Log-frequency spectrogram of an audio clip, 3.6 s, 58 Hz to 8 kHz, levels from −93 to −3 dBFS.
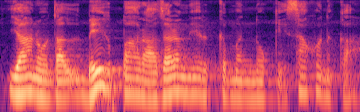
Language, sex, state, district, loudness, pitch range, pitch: Garo, male, Meghalaya, West Garo Hills, -20 LUFS, 115-135 Hz, 125 Hz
